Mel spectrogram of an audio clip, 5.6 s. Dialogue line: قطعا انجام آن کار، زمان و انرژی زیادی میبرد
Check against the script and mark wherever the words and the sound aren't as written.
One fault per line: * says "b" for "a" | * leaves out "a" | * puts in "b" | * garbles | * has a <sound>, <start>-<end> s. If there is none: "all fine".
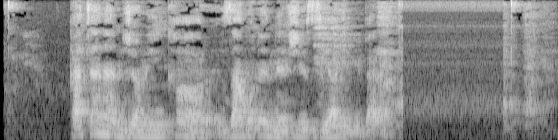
* says "این" for "آن"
